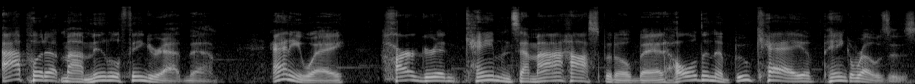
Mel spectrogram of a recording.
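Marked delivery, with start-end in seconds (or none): 0.0-2.2 heavy, laid-on put-on Southern belle accent. Telling a hospital story, voicing a girl: Southern belle voice. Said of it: "this is a girl, so I got to sound like a southern Southern belle".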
